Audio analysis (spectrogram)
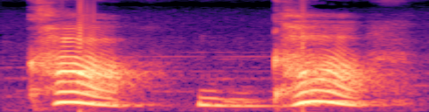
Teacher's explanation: आप बोल के देखिए, मुंह खोल के देखिए, आपके मुख से बहुत कम हवा निकलेगी। और हम जब बोलते हैं खा, घा, तो बहुत ज़्यादा हवा निकलती है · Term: महाप्राण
